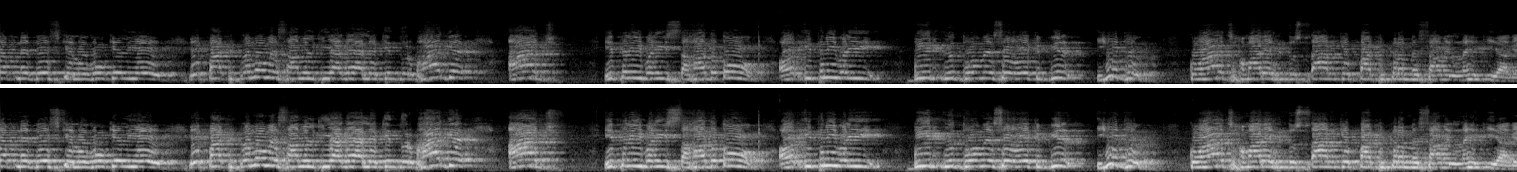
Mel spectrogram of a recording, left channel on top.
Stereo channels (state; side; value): quieter; left; 10.2 dB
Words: अपने देश के लोगों के लिए ये पाठ्यक्रमों में शामिल किया गया, लेकिन दुर्भाग्य आज इतनी बड़ी शहादतों और इतनी बड़ी वीर युद्धों में से एक वीर युद्ध को आज हमारे हिंदुस्तान के पाठ्यक्रम में शामिल नहीं किया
